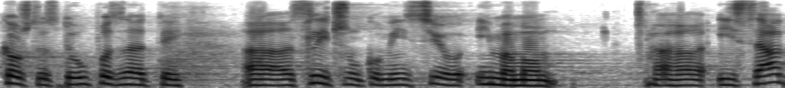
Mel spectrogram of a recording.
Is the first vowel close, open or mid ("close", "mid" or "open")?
open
